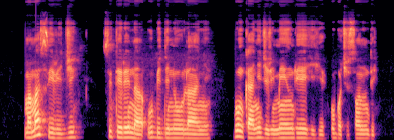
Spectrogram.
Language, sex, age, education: Igbo, male, 15-29, tertiary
